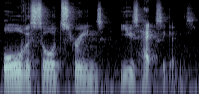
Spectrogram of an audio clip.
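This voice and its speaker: Low-voiced man co-hosting a podcast. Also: slow pace, a little mellow. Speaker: podcast co-host. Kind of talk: casual film and TV discussion.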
